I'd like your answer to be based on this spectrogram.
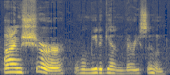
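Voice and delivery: a lightly voiced wolf, slow and smooth; smooth-talk the girl while hiding hunger; sly wolf. Wolf sweet-talking Little Red on the path, slyly.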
